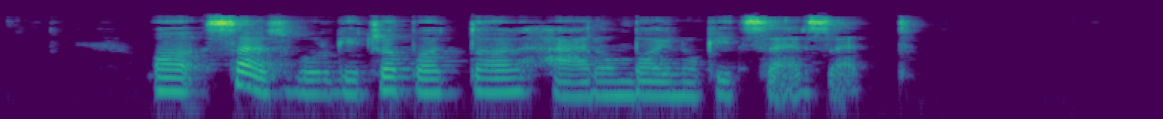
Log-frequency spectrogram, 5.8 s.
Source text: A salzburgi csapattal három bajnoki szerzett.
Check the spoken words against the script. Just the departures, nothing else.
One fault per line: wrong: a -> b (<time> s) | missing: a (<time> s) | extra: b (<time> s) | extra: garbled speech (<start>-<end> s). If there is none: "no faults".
no faults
